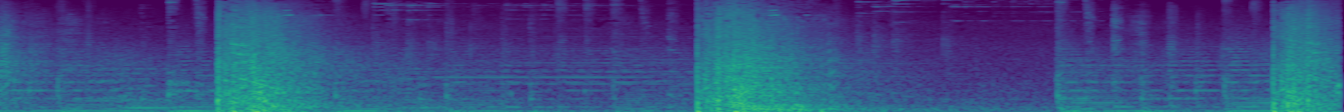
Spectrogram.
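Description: Assault rifle fire in the shooter game Alpha Protocol: three loud, sharp bursts of gunfire spaced a couple of seconds apart, each with a booming echoing tail, over a low background ambience.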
